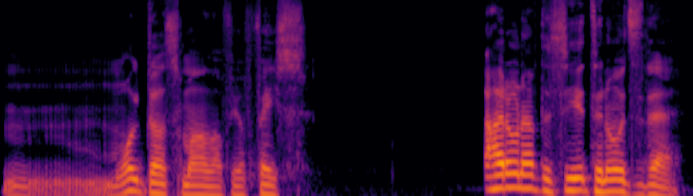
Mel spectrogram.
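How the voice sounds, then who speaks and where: A man's voice: mid-range voice, animated, measured pace, darkish tone, dry recording, studio quality. A young man acting a grumpy, sarcastic but secretly caring roommate woken from sleep, grumbling and sighing in an intimate roleplay audio drama. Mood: grudgingly giving in. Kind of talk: intimate roleplay audio drama, one side of a phone call.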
